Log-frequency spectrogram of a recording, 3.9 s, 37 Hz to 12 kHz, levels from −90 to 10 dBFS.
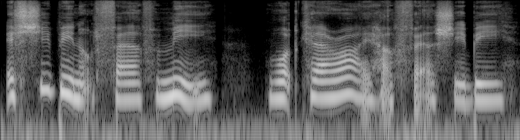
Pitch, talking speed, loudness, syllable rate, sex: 205 Hz, 215 wpm, -17 LUFS, 4.1 syllables/s, female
